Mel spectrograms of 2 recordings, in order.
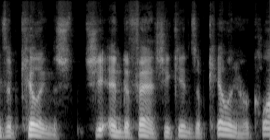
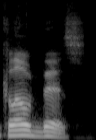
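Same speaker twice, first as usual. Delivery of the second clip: Arnold voice; 6 dB quieter than usual. Retold or imitated. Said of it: "but he said".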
